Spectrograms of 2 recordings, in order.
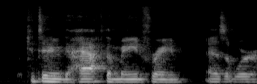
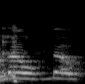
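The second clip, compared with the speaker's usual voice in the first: feeble moan; 12 semitones higher, 3 dB quieter than usual. Retold or imitated. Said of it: "He's just going".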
